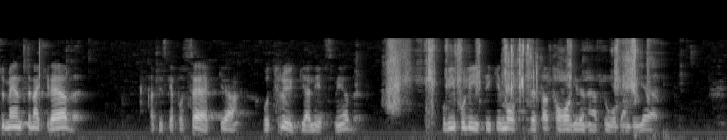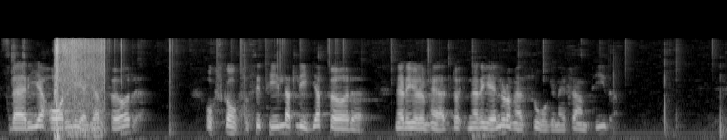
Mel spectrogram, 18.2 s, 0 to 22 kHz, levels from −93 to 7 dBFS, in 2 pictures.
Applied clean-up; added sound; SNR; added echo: classical method log-MMSE.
